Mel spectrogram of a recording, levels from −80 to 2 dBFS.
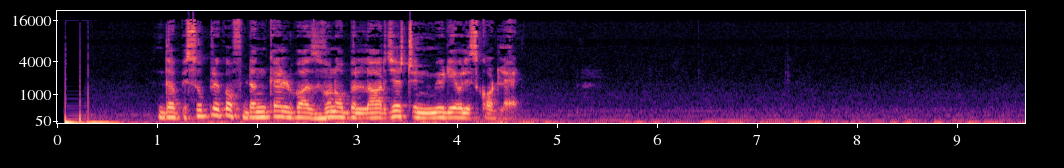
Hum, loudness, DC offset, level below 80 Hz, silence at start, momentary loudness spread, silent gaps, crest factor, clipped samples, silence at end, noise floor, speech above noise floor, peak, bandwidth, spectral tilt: none; -12 LUFS; under 0.1%; -34 dBFS; 0.1 s; 11 LU; none; 16 dB; under 0.1%; 0.3 s; -40 dBFS; 28 dB; 0 dBFS; 17 kHz; -4.5 dB/octave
